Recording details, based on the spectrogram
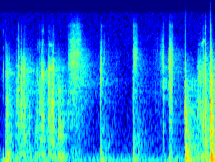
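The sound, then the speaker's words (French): An apartment door on the first floor of an apartment building being opened: a series of sharp clicks and knocks from the latch and handle, mixed with brief scraping and rustling, with no voices. “Entre au premier et ouvre une porte d'appartement.”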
